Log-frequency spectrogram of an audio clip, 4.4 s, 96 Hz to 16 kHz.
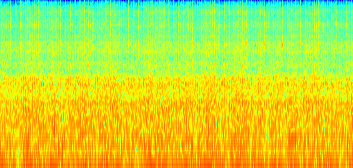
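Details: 1991 Suzuki GS1100G idling lumpy and clattery with uneven low pulses after carburetor work, before balancing; carburetors out of balance, and balancing smoothed it out.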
